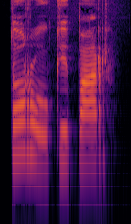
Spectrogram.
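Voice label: "Torukubar", Estonian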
